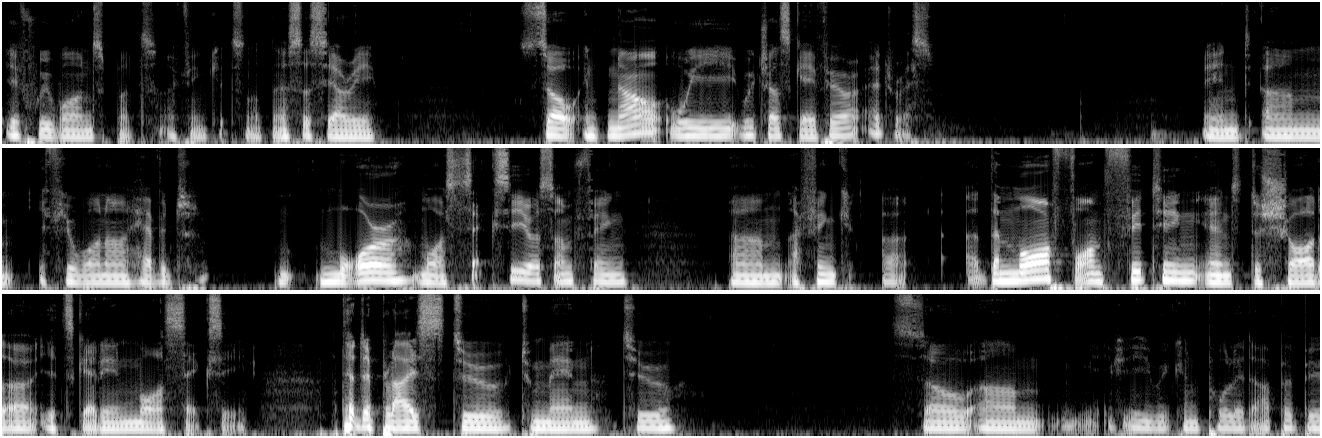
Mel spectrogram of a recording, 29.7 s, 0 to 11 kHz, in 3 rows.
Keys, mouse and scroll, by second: 2.5 click, 3.0-3.4 scroll down 2, 3.4 click, 4.4 middle click, 5.1-5.6 scroll up 3, 5.6-7.8 middle drag, 7.8 click, 8.8-9.6 scroll up 4, 9.6-12.1 shift+middle drag, 12.1 click, 13.3 shift+click, 14.5 click, 16.1-18.1 scroll down 3, 18.1-19.3 scroll down 1, 23.7-25.0 scroll up 4, 25.0 click, 28.4 click, 29.3 click.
